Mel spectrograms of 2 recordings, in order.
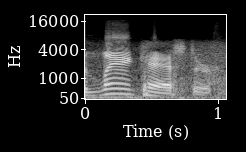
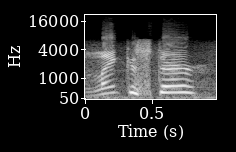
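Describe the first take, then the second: First: Lancaster as LAN-CASS-ter, full middle vowel; second pronunciation variant. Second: Lancaster as LANK-uh-ster, middle syllable reduced; first pronunciation variant. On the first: Pilot offering viewers the other option, Lancaster as LAN-CASS-ter. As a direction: say Lancaster with a clear CAST in it. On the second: Pilot asking viewers which is correct, Lancaster as LANK-uh-ster. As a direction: say Lancaster run together, LANK-iss-ter. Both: Shown as a demonstration. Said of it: "What is the correct pronunciation?".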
